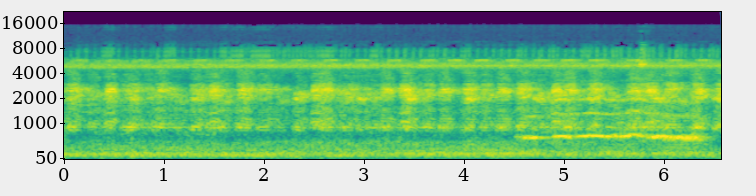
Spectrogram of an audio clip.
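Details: A dense chorus of frogs croaking and trilling together with crickets and other small animals at night just before dawn, in a steady, overlapping din.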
